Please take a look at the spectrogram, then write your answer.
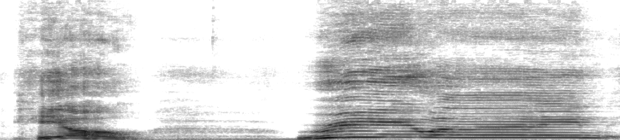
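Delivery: high, held-out Jamaican selector shout of "rewind"; dancehall rewind call. Pretend. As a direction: hype it like a sound-system DJ calling a rewind.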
